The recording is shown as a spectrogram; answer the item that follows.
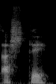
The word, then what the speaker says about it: acheter: But to buy is most commonly heard as acheter, acheter.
